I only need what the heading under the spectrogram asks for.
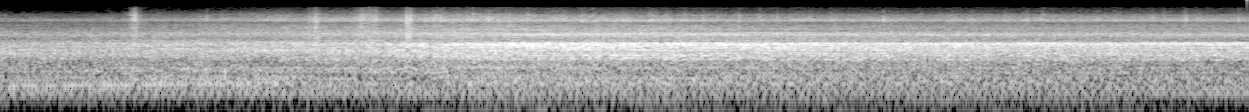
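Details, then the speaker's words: LG top-load washing machine with the customer complaint of excessive noise while running: a loud, steady rushing roar with no distinct knocks. The cause is the clutch, which water has leaked into and rusted all over its outside. "இதுதான் அந்த சவுண்டுக்கான காரணம் இதுதான் clutch என்று சொல்லுவோம்."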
